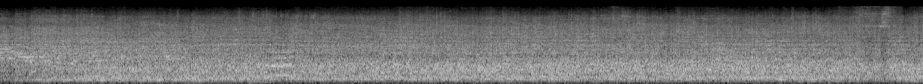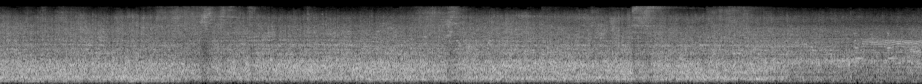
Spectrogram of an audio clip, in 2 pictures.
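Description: Diesel-hauled express train passing at speed: a steady, loud rush of coaches and wheels with clickety-clack over the rail joints, and a few brief high wheel squeals midway. It eases slightly near the end as the last coach goes by.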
